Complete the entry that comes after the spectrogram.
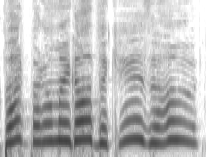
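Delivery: high, loud, choked-up protest; reliving a tearful plea to her teacher; retold crying plea. A woman tells her guru, near tears, of the kids. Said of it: "And I'm crying, crying, crying".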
